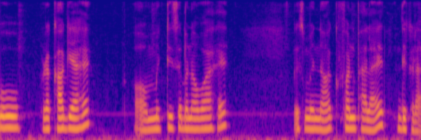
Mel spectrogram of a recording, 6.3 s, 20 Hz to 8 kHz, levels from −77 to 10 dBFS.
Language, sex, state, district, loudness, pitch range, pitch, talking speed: Hindi, female, Goa, North and South Goa, -17 LUFS, 185-200 Hz, 185 Hz, 160 wpm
